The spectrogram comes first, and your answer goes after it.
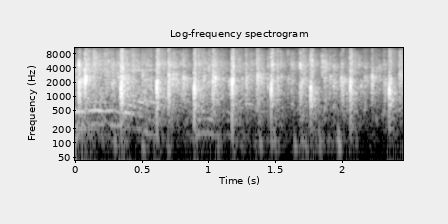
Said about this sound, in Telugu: చప్పట్లు కొట్టి గట్టిగా ప్రభువును మహిమపరచండి.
